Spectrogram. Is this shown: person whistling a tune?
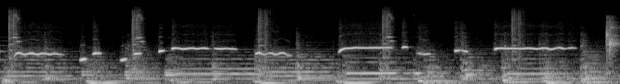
yes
